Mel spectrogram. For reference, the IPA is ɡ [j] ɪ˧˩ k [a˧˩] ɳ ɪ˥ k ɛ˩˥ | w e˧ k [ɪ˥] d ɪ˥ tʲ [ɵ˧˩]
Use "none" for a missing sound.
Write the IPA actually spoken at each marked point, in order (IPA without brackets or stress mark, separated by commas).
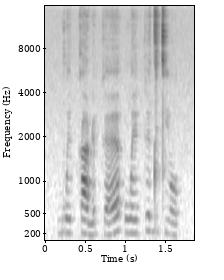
w, a˧˩, ɪ˥, o˧˩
